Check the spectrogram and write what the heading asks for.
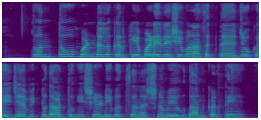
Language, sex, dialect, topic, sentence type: Hindi, female, Hindustani Malvi Khadi Boli, agriculture, statement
